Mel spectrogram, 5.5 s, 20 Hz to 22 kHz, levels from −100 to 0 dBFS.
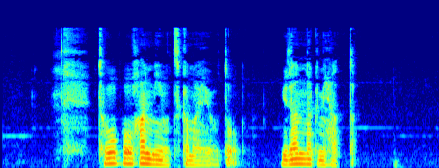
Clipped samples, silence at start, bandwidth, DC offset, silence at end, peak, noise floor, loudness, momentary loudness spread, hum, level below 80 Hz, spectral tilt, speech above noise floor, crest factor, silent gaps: under 0.1%; 0.75 s; 11.5 kHz; under 0.1%; 1.05 s; -6 dBFS; -70 dBFS; -26 LUFS; 19 LU; none; -58 dBFS; -7 dB/octave; 46 dB; 22 dB; none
